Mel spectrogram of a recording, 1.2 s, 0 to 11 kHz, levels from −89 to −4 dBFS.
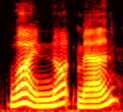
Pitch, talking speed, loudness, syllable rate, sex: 225 Hz, 145 wpm, -17 LUFS, 3.0 syllables/s, female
